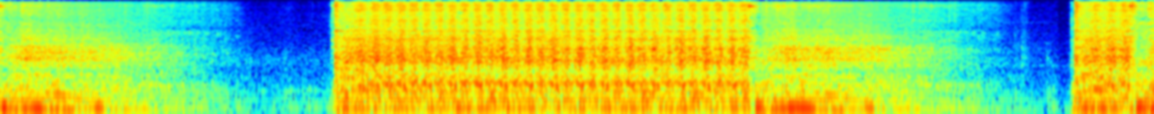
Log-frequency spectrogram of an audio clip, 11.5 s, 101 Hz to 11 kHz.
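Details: 1939 Hillman with an AC fuel pump, carburettor hand-primed, started by pulling the starter on full choke after two days of trying: rapid even firing about four beats a second, catches on second pull and runs steadily.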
